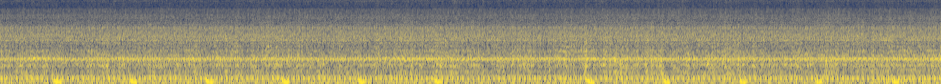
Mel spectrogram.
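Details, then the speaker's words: Honda Ruckus scooter single-cylinder with replacement carburetor, warming up after idle adjustment: low, slightly uneven idle with a soft irregular lope, lugging and wanting to stall; idle set too low, still inconsistent. "see every time I hear it starting to kind of lug a little bit and wanting to stall out I just turn a little bit more throttle a little bit more on the idle see there's there's still a little bit of inconsistency in it idling"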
